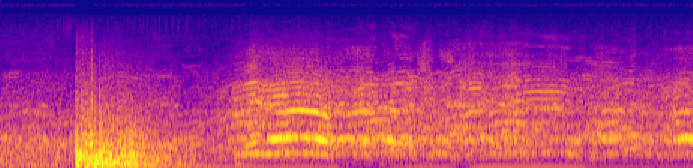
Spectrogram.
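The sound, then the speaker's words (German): A single sharp, loud gunshot bursts out, followed by a sustained clamor of raised voices. “Die Tiefenbacher taten den Schuss.”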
